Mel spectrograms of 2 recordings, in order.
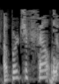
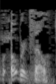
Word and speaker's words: Obergefell: How do you say that word? – Oh, it's Obergefell. – Obergefell. – Thank you.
